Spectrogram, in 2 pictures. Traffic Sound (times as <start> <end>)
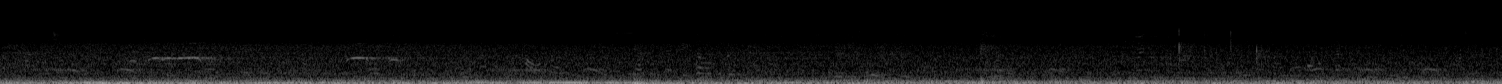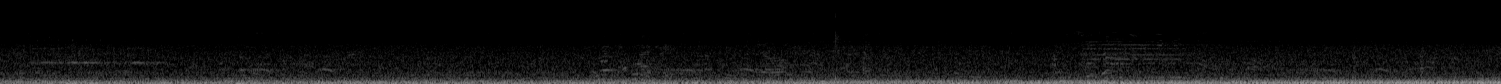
7.8 30.0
